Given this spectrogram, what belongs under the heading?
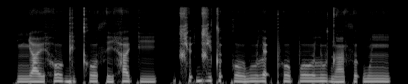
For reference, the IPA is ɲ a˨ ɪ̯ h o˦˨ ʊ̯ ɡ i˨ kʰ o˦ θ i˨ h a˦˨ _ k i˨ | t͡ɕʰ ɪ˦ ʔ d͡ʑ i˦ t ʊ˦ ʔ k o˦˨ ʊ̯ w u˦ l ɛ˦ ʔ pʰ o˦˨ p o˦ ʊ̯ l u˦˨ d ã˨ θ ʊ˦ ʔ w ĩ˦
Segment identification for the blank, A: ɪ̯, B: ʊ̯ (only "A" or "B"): A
